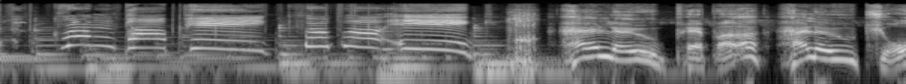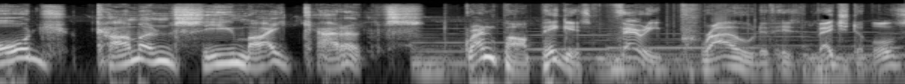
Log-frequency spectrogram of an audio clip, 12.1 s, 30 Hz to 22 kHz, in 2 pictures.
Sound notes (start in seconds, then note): 3.3 oinks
